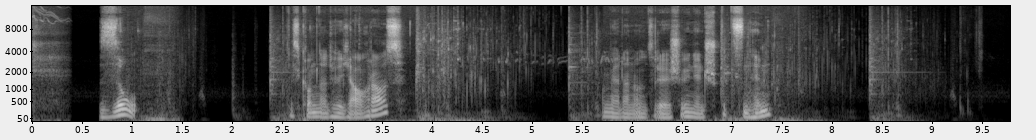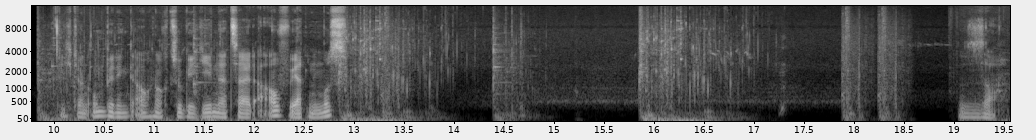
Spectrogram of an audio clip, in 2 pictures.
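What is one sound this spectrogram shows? A pickaxe strikes packed earth in dull, repeated thuds.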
